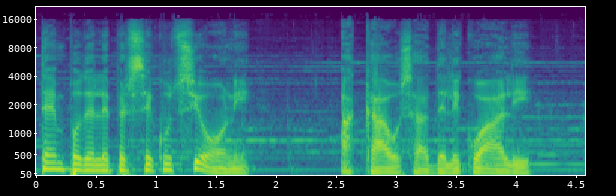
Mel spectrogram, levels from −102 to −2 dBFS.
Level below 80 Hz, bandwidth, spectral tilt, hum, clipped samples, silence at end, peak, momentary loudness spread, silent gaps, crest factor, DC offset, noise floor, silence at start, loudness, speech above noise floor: -34 dBFS; 16 kHz; -5 dB/octave; none; under 0.1%; 0 s; 0 dBFS; 8 LU; none; 16 dB; under 0.1%; -40 dBFS; 0 s; -17 LUFS; 24 dB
